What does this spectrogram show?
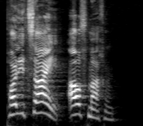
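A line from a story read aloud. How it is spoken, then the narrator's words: Bellowed. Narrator (German): brüllte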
